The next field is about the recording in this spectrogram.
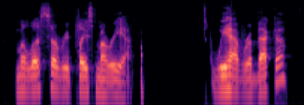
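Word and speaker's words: Rebekah: We have Rebecca, spelled with a K, but pronounced the same.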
